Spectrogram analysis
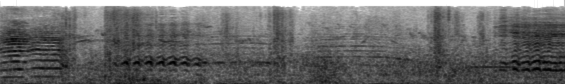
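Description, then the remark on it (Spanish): One sheep and two lambs bleat repeatedly, several overlapping calls rising and falling, with harmonic wavering cries through most of the few seconds and no talking. “La oveja viene exuberante y de urbes llenas. Los corderitos, jubilosos, como dos picaruelos.”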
